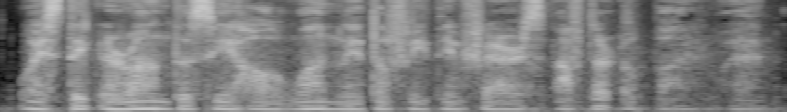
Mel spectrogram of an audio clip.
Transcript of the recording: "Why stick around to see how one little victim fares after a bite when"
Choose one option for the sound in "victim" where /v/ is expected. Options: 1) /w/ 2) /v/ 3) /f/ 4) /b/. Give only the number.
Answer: 3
